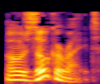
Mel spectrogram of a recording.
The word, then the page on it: ozokerite: British English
